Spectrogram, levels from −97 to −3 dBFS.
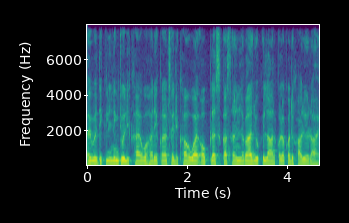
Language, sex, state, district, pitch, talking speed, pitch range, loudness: Hindi, male, Haryana, Rohtak, 155 Hz, 345 wpm, 150-160 Hz, -17 LUFS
